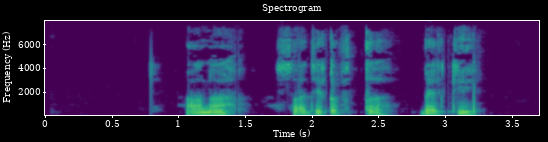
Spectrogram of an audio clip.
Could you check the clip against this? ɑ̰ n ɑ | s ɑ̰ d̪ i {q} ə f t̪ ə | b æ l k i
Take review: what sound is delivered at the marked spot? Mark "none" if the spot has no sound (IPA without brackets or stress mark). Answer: q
